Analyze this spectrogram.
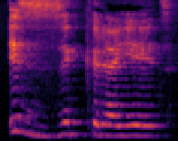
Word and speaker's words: الذكريات: So if I want to say the memories, I will write ذكريات, but I will not pronounce the lam. ما منلفظ اللام. So منقول الذكريات أو الذكريات.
